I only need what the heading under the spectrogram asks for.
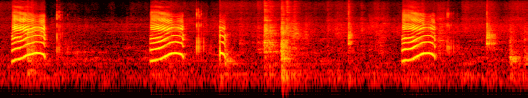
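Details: Indoors, a parrot repeats a short meow-like call three times, each arched and richly harmonic, spaced a few seconds apart, with scattered soft clicks and knocks between calls.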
